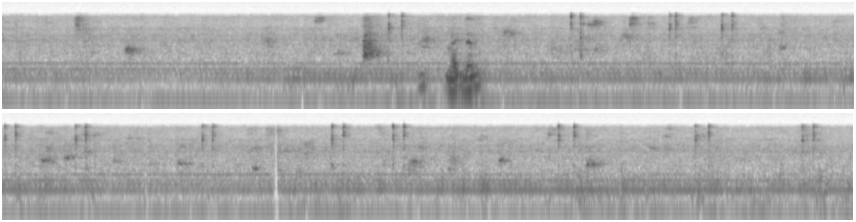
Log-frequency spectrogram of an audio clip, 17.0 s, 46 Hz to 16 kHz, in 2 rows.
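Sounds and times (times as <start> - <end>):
electrical hum: 0.0 - 17.0
computer mouse clicks: 3.7 - 4.2, 5.7 - 7.4, 8.5 - 9.5, 10.4 - 10.8, 11.8 - 12.7, 14.0 - 14.5, 15.4 - 15.7, 16.5 - 16.8.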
